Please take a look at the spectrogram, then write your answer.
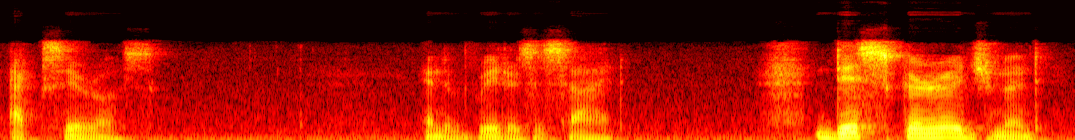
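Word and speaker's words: Axieros: the khabiri be deciphered i'm not sure how to pronounce that readers aside x0 is spelled a x i e r o s and i'm pronouncing that x zeros and of readers aside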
